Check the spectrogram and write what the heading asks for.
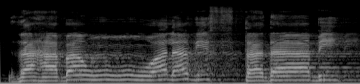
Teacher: ذهبا ولو افتدى لفظ ہے، یہ الف وصل جب ولو اور افتدا کو ملائیں گے تو یہ الف حذف ہو جائے گی، تو ولا وفتدا پڑھیں گے، وا کو فا میں ملاؤں گے، واو فاضر وفتدا بی، اور کھڑی زر کو وقف کی صورت میں ہائی ساکنہ سے بدل دیں گے، بھی سے بی.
